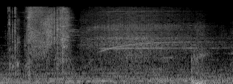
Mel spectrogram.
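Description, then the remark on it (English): A power drill whirs: a brief harsh burst, then a steady motor whine that rises slightly in pitch before cutting off. No one speaks. “He had a power drill.”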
